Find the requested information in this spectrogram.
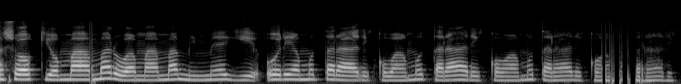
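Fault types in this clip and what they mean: Packet loss on an ADPCM call: hard silent holes near 0.90 s and 6.02–6.45 s, then slightly distorted recovery while the decoder's predictor resyncs, unlike clean dropouts.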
